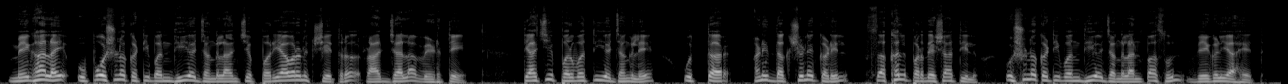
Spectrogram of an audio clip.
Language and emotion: Marathi, neutral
